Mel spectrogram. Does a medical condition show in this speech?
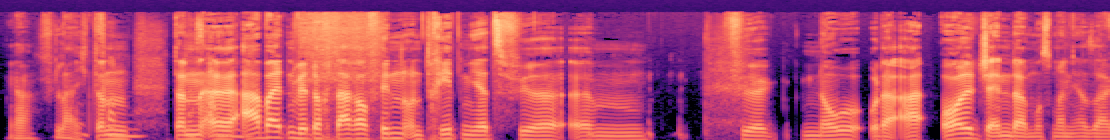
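No.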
